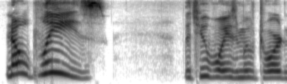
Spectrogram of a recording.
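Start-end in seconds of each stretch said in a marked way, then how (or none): 0.0-1.1 frightened plea. Acted. Begging the ghosts.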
